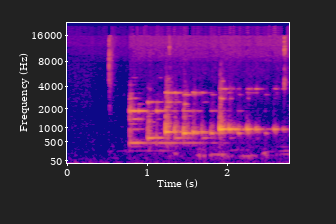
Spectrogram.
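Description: A phone rings with an office call: a melodic electronic ringtone plays alone, close and clear, as a short rising run of tones that settles on a repeated note.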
